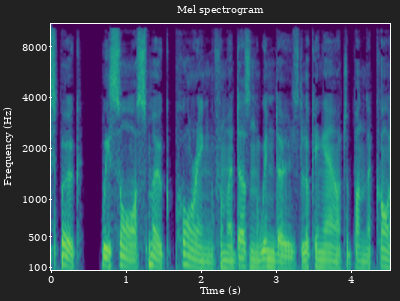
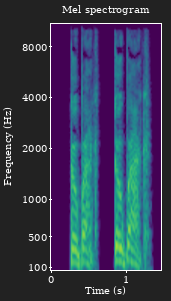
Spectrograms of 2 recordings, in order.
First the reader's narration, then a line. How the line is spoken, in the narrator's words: I cried to those who had accompanied me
